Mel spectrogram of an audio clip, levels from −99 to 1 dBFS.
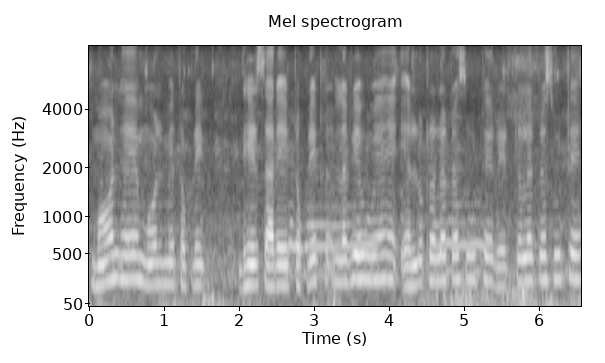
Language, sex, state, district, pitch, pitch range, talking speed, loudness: Hindi, female, Bihar, Patna, 215 Hz, 190-235 Hz, 190 wpm, -16 LUFS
